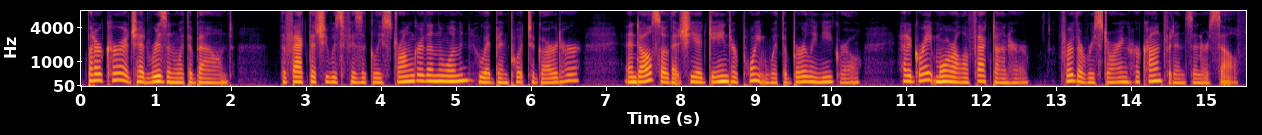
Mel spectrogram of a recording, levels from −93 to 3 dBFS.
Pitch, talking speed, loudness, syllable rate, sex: 195 Hz, 195 wpm, -18 LUFS, 5.3 syllables/s, female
